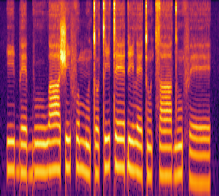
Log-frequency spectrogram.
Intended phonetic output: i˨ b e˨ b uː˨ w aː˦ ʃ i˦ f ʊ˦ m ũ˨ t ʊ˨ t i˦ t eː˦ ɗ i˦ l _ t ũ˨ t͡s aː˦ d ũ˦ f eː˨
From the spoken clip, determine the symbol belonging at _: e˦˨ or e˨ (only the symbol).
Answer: e˨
